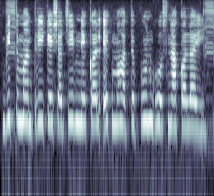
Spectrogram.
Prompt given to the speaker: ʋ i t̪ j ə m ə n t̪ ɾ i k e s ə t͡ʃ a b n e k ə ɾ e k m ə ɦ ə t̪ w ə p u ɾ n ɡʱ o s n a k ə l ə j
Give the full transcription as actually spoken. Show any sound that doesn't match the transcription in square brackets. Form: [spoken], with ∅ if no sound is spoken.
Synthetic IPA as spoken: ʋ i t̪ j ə m ə n t̪ ɾ i k e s ə t͡ʃ [i] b n e k ə [l] e k m ə ɦ ə t̪ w ə p u ɾ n ɡʱ o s n a k ə l ə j

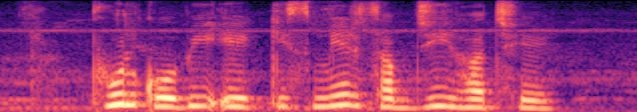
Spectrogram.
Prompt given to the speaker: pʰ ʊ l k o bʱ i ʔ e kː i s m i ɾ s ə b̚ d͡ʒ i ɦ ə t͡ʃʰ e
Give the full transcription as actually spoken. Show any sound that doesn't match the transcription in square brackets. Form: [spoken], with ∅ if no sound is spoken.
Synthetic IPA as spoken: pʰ [u] l k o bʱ i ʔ e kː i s m i ɾ s ə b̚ d͡ʒ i ɦ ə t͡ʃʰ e

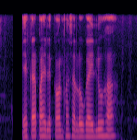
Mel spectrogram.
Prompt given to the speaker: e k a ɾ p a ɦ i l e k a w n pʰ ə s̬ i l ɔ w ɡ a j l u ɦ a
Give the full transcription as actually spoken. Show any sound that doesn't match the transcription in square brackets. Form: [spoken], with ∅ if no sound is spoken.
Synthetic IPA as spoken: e k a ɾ p a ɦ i l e k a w n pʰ [a] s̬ [a] l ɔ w ɡ a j l u ɦ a

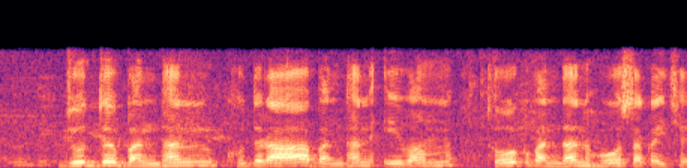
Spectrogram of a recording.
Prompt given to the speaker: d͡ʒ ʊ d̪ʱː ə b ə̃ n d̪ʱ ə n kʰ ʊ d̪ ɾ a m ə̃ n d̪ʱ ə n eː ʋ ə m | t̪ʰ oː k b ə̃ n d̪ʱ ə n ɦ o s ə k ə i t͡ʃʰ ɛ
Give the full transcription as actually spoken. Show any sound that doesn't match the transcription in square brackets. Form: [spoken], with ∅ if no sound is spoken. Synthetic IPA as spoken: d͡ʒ ʊ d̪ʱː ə b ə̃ n d̪ʱ ə n kʰ ʊ d̪ ɾ a [b] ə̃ n d̪ʱ ə n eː ʋ ə m | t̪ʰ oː k b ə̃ n d̪ʱ ə n ɦ o s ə k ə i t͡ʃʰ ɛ

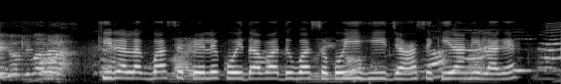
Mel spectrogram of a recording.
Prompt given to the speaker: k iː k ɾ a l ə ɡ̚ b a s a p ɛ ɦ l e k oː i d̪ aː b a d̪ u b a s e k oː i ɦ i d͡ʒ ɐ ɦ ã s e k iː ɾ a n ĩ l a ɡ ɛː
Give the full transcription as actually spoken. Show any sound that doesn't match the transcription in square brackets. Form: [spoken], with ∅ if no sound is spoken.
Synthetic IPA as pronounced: k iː [∅] ɾ a l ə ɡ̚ b a s [e] p ɛ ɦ l e k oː i d̪ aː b a d̪ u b a s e k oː i ɦ i d͡ʒ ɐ ɦ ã s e k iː ɾ a n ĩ l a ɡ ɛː

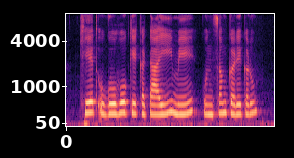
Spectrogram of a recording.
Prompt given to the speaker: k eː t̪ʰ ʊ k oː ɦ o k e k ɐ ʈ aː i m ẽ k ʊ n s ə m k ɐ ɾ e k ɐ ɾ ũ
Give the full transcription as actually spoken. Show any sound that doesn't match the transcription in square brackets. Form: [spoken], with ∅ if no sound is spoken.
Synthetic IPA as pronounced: [kʰ] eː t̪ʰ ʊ [ɡ] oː ɦ o k e k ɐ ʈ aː i m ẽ k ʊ n s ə m k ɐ ɾ e k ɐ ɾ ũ

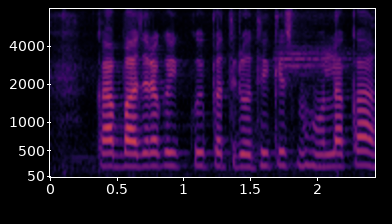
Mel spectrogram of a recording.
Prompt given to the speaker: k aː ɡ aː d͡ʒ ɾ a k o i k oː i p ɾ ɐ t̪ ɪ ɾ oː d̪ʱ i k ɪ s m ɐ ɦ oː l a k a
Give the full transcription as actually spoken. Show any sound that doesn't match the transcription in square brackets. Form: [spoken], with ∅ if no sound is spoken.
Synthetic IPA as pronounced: k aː [b] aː d͡ʒ ɾ a k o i k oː i p ɾ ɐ t̪ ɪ ɾ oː d̪ʱ i k ɪ s m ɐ ɦ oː l a k a

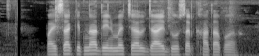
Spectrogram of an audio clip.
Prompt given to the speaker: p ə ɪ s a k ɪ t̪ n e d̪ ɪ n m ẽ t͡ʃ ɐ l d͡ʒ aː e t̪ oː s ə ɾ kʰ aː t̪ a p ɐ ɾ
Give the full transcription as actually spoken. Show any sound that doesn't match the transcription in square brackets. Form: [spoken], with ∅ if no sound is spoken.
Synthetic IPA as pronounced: p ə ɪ s a k ɪ t̪ n [a] d̪ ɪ n m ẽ t͡ʃ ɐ l d͡ʒ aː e [d̪] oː s ə ɾ kʰ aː t̪ a p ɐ ɾ

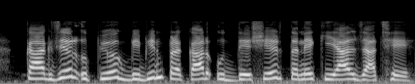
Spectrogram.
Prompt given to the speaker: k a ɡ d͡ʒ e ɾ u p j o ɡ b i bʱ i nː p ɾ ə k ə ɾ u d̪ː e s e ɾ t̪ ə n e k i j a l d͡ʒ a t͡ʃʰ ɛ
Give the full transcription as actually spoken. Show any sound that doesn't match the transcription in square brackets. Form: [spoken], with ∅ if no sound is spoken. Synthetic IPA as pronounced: k a ɡ d͡ʒ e ɾ u p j o ɡ b i bʱ i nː p ɾ ə k [a] ɾ u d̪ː e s e ɾ t̪ ə n e k i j a l d͡ʒ a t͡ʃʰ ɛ

